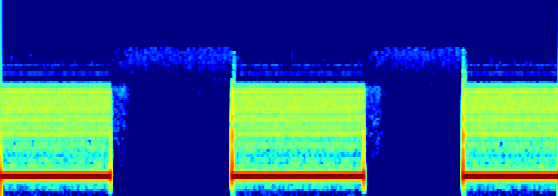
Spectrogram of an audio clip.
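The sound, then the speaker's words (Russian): A telephone line tone sounds while calling a city architecture office in Moscow. Three long, steady beeps at one constant pitch are each followed by a pause of equal length, loud and alone with no voices. “Набираем телефон прямой связи с жителями города. Может быть, другой компетентной организации скажут что-то. Звоню в Мосархитектуру.”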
